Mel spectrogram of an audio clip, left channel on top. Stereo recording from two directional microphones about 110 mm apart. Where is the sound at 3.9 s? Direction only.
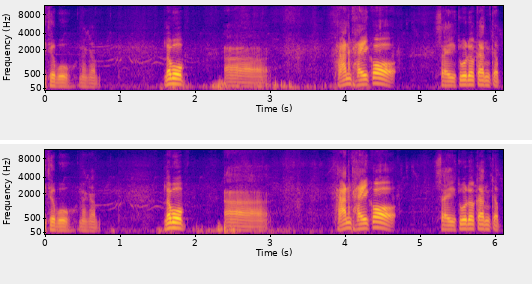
10° right (ahead or behind); by 6.0 s 10° left (ahead or behind).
